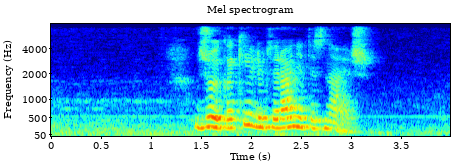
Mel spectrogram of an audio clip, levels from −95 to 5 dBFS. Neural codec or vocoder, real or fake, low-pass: none; real; 7.2 kHz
